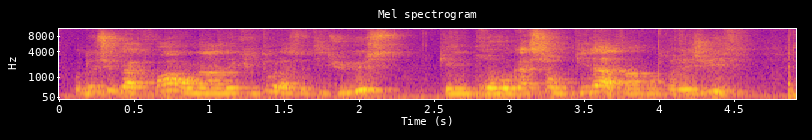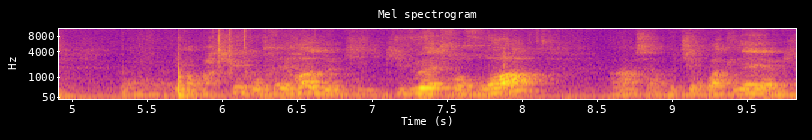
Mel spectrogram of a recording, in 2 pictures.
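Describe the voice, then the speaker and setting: A man preaching a sermon, animated and building to excited exclamations. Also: high voice, slight background noise. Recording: echoey hall, voice from far off.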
